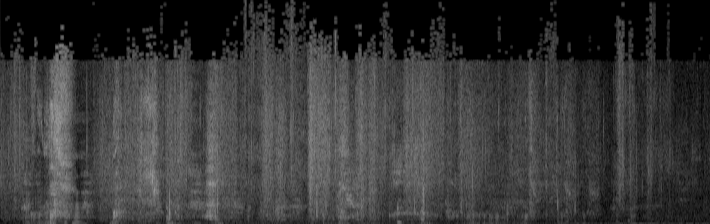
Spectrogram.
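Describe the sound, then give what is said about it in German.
A dog whimpers softly while footsteps crunch along a path, steady irregular steps with brief whines mixed in, and no one speaking. “Kommt oft vor, dass hier Leute mit ihren Hunden spazieren gehen. So wie ihr gerade, oder?”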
